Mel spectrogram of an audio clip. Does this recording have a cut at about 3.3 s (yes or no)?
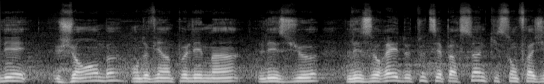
no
